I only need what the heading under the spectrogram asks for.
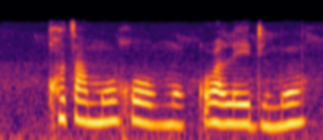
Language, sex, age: Tswana, female, 20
